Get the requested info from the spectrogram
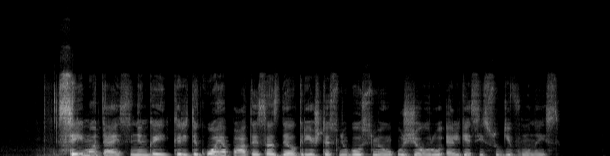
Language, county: Lithuanian, Kaunas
